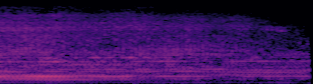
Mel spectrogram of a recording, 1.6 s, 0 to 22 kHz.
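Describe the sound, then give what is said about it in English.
The engine of the DragonSpeed number 81 race car drones past as it comes in, with a steady, buzzing pitch, fairly loud and constant throughout, easing off slightly near the end. No voices are heard. “As in comes the Dragon Speed number 81 car.”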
